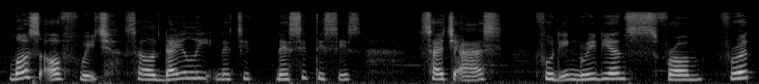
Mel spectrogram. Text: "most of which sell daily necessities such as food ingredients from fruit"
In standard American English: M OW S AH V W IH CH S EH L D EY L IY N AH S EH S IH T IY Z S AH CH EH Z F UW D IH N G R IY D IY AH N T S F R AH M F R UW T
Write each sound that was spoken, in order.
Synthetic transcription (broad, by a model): M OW S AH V W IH CH S EH L D EY L IY N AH S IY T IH S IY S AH CH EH S F UW D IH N G R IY D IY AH N S F R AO M F R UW T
